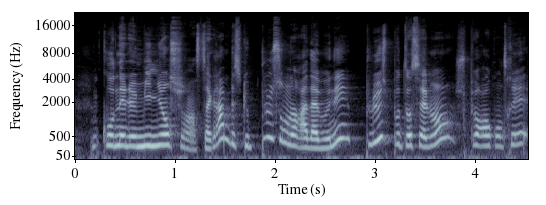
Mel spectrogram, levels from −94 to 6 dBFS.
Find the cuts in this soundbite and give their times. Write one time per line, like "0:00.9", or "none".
none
